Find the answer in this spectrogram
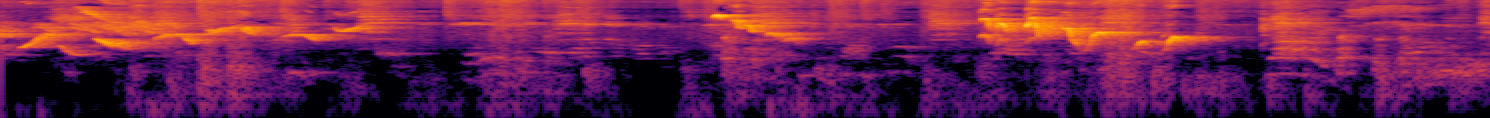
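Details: Young white-rumped shama giving loud, bright whistled phrases with sharp rising and falling sweeps in three bursts about two seconds apart, with softer chattering between them and faint background noise.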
